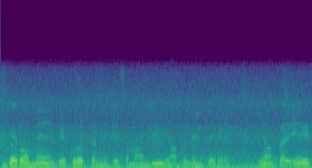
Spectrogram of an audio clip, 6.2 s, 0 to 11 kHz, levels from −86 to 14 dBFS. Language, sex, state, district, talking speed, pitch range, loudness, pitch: Hindi, female, Rajasthan, Bikaner, 145 wpm, 185-195 Hz, -16 LUFS, 190 Hz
